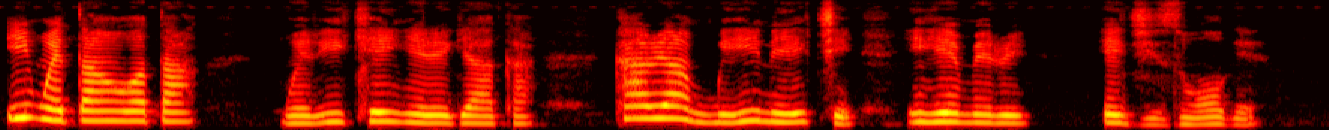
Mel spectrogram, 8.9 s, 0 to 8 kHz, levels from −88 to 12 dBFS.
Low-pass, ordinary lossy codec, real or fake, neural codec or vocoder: none; none; real; none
